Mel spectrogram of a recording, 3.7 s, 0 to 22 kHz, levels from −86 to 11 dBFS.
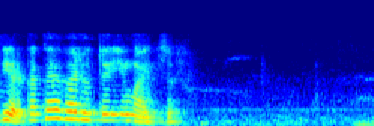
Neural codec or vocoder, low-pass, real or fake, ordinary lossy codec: vocoder, 22.05 kHz, 80 mel bands, WaveNeXt; 7.2 kHz; fake; Opus, 16 kbps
